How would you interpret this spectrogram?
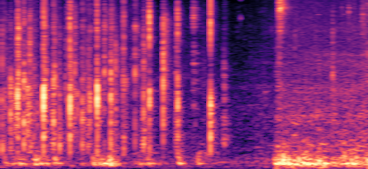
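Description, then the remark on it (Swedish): A group claps in dense, quick bursts of applause for Anita Mattsson, chair of the Tyresö municipal executive board, that thins out and fades after a couple of seconds, followed by a low, steady room rustle. “Hon kan väl också få en applåd också.”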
